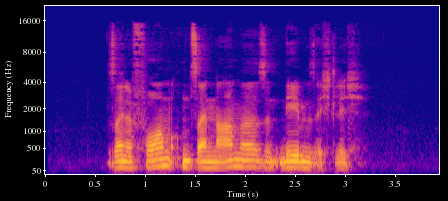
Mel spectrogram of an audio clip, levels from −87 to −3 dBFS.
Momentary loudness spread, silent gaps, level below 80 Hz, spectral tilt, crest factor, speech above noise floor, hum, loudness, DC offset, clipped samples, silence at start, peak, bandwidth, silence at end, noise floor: 11 LU; none; -58 dBFS; -6 dB/octave; 16 dB; 46 dB; none; -20 LUFS; under 0.1%; under 0.1%; 0.65 s; -4 dBFS; 16 kHz; 0.8 s; -65 dBFS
